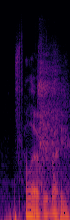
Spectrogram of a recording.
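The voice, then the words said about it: Put-on public radio announcer voice. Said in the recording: “This is my NPR voice.”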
